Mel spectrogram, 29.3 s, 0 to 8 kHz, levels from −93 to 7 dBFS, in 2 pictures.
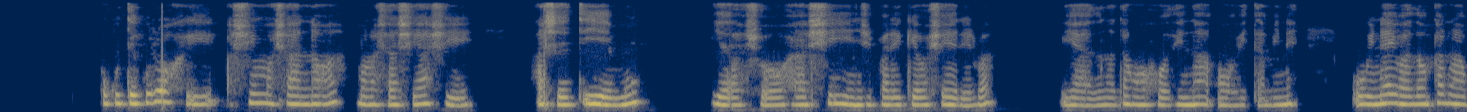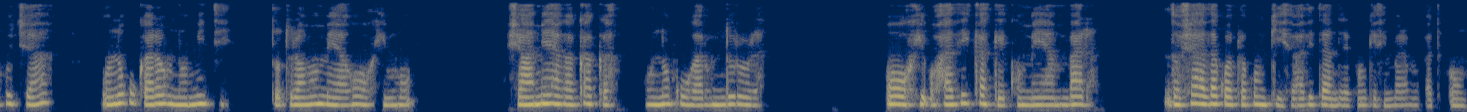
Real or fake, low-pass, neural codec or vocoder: fake; 7.2 kHz; vocoder, 22.05 kHz, 80 mel bands, WaveNeXt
